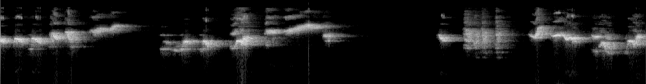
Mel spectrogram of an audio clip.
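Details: Asian pied starling singing for a songbird training recording: rising chirp runs, buzzy scratchy notes and sliding whistles in two bursts split by a short silence.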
